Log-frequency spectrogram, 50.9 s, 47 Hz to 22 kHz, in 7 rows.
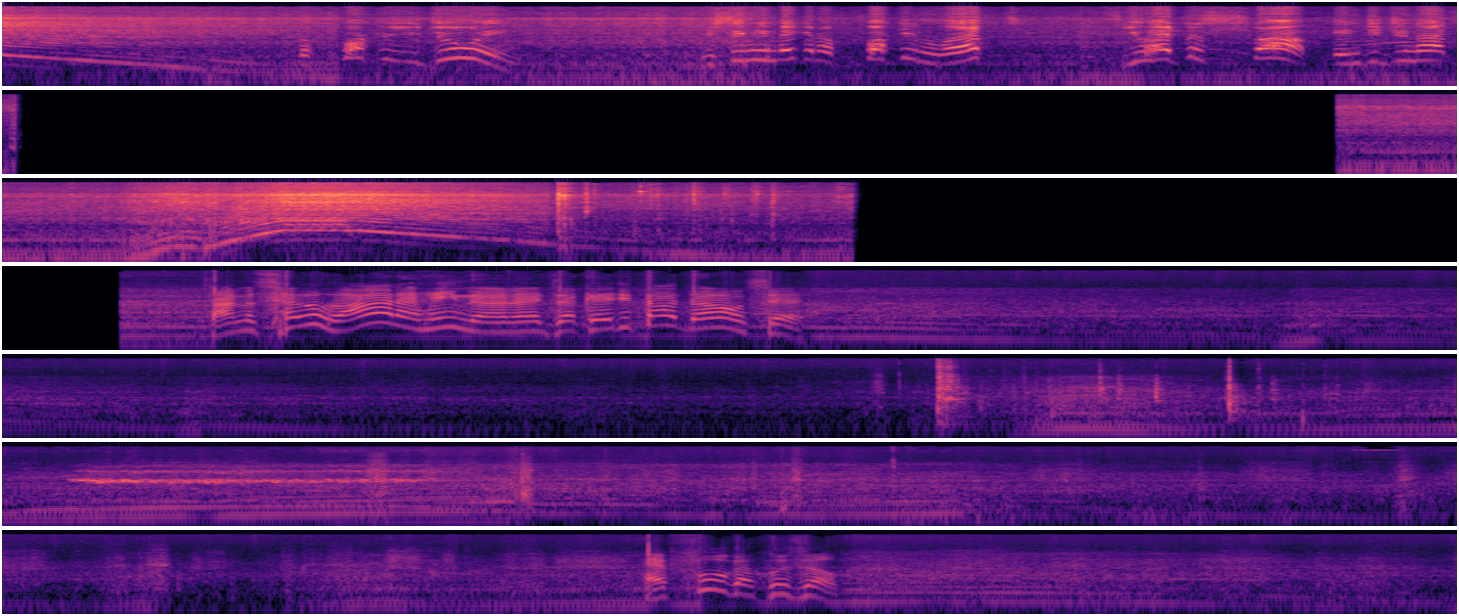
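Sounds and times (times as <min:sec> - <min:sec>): motorcycle engine revving: 0:00.0 - 0:05.6, 0:14.0 - 0:18.8, 0:24.6 - 0:31.2, 0:34.1 - 0:50.9.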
